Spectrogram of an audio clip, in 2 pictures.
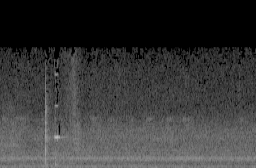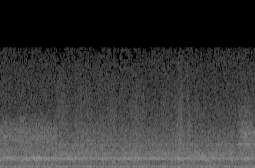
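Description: Two quick light clicks about a second in, fitting the push button of an ultrasonic essential-oil diffuser being pressed to switch it on, over a steady low hum. A faint steady high tone comes in about six seconds in.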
